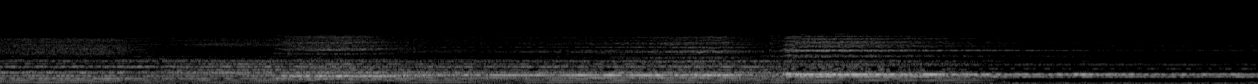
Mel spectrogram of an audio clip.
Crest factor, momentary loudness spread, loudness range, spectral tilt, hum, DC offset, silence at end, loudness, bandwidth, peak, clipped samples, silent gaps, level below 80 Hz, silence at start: 16 dB; 14 LU; 7 LU; -8 dB/octave; none; under 0.1%; 0 s; -35 LUFS; 4.4 kHz; -20 dBFS; under 0.1%; none; -64 dBFS; 0 s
